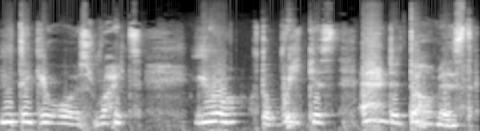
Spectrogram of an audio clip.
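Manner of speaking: high, mocking voice; Kurama's taunt. Kurama mocks Shukaku as weakest, high and teasing. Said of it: "Konoha's like".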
